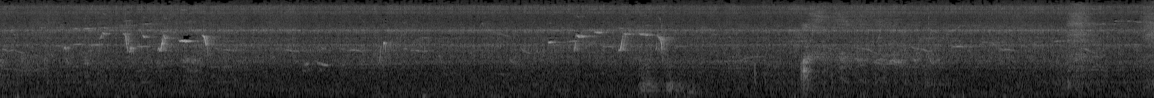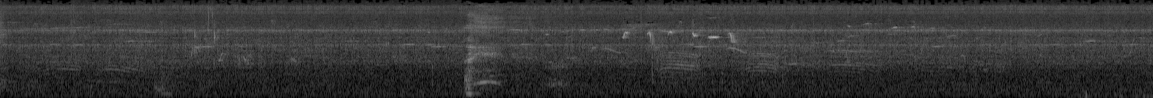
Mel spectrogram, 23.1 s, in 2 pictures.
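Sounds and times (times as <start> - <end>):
low outdoor background: 0.0 - 23.0
wild birds chirping: 0.0 - 23.0
lower bird call: 5.2 - 14.6.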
